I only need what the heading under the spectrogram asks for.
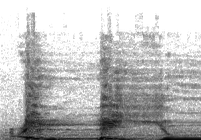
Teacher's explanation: اور یہاں پر شد والی یا کے بعد یا مدہ ہے اور یہاں پر شد والی یا کے بعد واو مدہ ہے. یا مدہ اور واو مدہ دونوں کو ایک الف کے برابر لمبا کر کے پڑھنا ہے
